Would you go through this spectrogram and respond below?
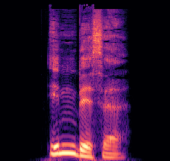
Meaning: nominative/accusative/genitive plural of Imbiss
- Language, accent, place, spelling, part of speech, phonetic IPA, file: German, Germany, Berlin, Imbisse, noun, [ˈɪmbɪsə], De-Imbisse.ogg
